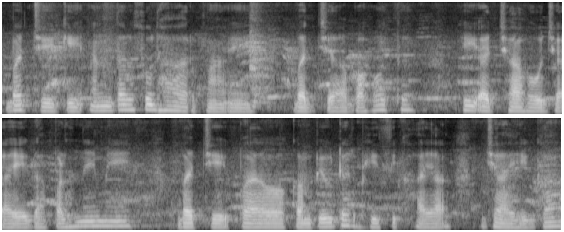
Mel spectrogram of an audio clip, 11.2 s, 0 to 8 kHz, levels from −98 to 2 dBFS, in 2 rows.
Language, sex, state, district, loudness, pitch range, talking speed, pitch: Hindi, male, Uttar Pradesh, Budaun, -23 LUFS, 95-125 Hz, 95 wpm, 105 Hz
